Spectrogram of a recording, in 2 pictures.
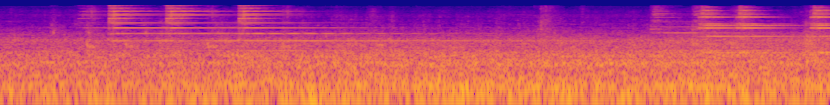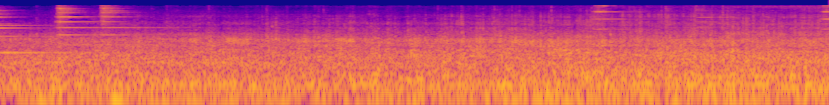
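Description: Model railway goods train running along the layout's track and drawing nearer, a steady running noise that grows a little toward the end. Clusters of sharp metallic clinks come about half a second in and again around three and a half to four and a half seconds in.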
